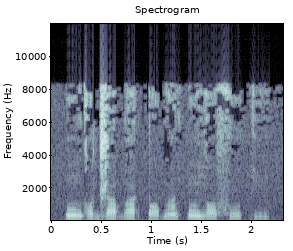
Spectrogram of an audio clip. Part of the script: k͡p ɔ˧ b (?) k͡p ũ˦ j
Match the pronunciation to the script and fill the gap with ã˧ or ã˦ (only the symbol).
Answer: ã˧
